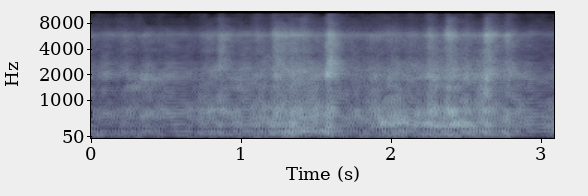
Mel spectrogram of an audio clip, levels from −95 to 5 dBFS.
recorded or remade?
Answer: remade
